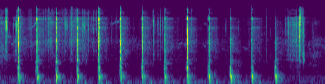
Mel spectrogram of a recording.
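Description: Hammer driving a long landscape-edging spike through the edging into loose soil: about fourteen evenly paced blows, roughly two a second.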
